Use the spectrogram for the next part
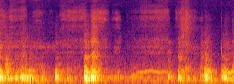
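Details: Sleeping bulldog puppy napping: low rattling snorts with a wheezy whistle on the breaths; snoring.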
